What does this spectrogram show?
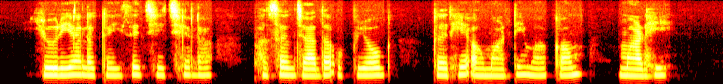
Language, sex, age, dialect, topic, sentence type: Chhattisgarhi, female, 56-60, Northern/Bhandar, agriculture, question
